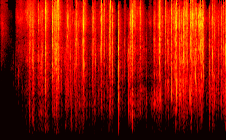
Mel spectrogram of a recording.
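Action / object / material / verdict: scrape / glossy paper magazine pages / glossy paper / none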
